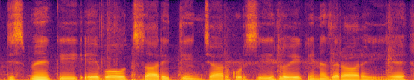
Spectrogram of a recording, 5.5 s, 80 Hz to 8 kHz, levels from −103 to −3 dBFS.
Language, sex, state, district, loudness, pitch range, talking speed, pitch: Hindi, male, Uttar Pradesh, Saharanpur, -16 LUFS, 100-110 Hz, 150 wpm, 100 Hz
